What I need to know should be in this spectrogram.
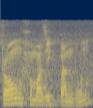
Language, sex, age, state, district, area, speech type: Assamese, male, 45-60, Assam, Goalpara, urban, spontaneous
